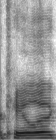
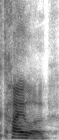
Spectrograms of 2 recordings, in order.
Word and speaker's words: Kyla: so and trade for Kayla Kyla it's Kyla but that's right then it's a fair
